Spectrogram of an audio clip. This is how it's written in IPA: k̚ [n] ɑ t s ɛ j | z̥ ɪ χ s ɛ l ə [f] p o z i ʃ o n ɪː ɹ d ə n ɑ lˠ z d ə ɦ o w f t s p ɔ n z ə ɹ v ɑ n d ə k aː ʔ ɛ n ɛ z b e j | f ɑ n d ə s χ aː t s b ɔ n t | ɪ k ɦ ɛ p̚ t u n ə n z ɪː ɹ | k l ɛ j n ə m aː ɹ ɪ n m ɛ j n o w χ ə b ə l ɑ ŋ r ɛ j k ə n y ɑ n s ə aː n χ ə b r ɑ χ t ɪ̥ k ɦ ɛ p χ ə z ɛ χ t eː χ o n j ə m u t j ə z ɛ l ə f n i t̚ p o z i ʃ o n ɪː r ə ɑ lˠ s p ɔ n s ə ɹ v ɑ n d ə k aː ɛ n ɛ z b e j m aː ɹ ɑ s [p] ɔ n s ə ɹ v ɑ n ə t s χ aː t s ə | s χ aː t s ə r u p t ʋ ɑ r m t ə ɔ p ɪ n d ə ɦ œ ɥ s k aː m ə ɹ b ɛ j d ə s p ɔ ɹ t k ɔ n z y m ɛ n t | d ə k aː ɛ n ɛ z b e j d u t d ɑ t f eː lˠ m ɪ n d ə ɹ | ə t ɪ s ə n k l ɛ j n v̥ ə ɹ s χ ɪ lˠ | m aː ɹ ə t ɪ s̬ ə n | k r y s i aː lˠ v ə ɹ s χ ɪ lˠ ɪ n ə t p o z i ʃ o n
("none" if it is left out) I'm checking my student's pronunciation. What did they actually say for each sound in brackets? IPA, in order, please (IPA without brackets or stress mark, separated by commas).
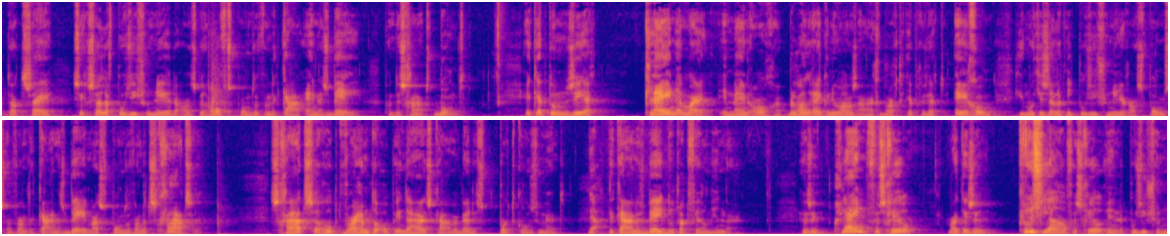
d, f, p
